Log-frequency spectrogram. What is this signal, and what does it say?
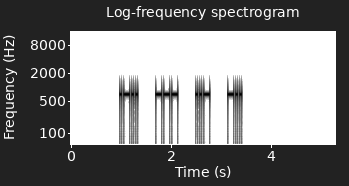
Morse code, heard as a keyed tone, about 30 wpm, spaced as for 17 wpm, 700 Hz. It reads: LOUD
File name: Lesson 17f - Letter u - Words 30wpm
